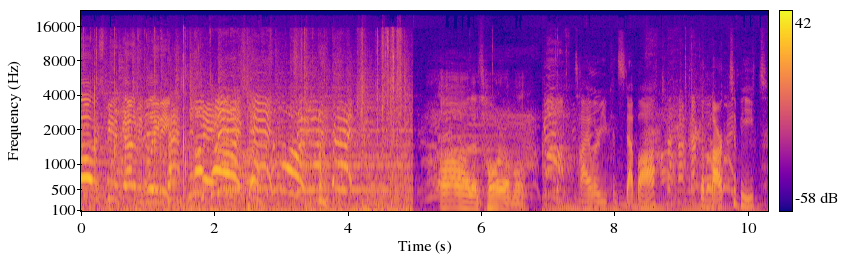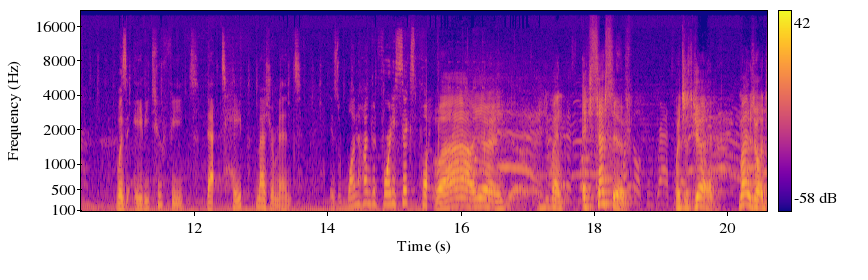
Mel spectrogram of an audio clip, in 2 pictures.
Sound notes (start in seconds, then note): 2.0 dramatic music; 3.1 group shouting in excitement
